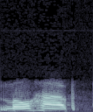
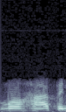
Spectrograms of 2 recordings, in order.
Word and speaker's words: Mohaupt: And it's kind of funny, too, because sometimes people think that Mohaupt has to do with the shoes, like to put Mohaupt in your step or something like that.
